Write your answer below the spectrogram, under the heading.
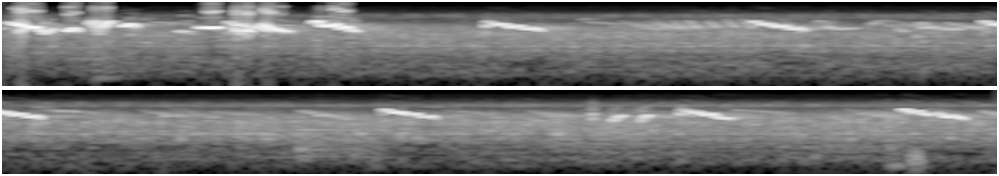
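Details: Lombok white-eye (kecial kuning) played as therapy to make lazy birds sing: short, high, thin whistled notes sliding downward, repeated about once a second, with a brief flurry of quick chirps at the start and a faint steady hiss behind.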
